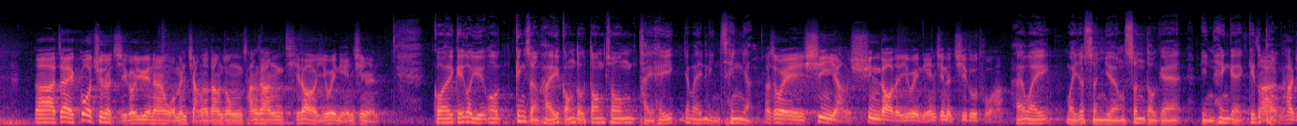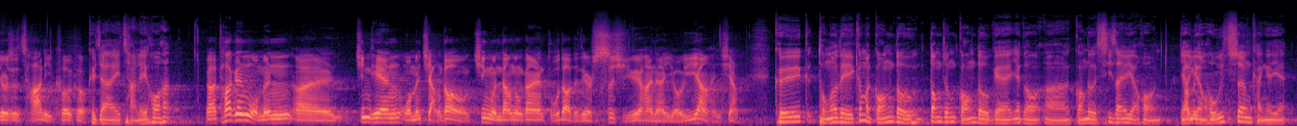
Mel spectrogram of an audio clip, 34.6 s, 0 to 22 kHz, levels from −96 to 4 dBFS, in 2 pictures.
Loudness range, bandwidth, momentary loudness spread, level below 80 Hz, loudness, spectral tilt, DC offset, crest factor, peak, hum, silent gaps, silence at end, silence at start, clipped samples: 3 LU; 12.5 kHz; 7 LU; -62 dBFS; -25 LUFS; -6.5 dB/octave; under 0.1%; 20 dB; -4 dBFS; none; none; 0 s; 0 s; under 0.1%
